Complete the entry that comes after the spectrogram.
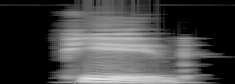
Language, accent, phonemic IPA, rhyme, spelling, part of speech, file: English, Australia, /pjuːb/, -uːb, pube, noun, En-au-pube.ogg
- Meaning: A single pubic hair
